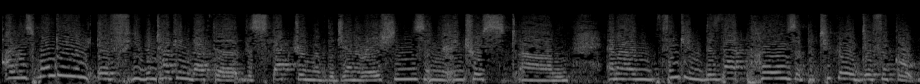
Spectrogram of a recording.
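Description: A woman's voice: on the high side, moderate pace, few pauses, music in the background, rough recording. A woman in the audience asking a long, thoughtful question with some hesitant phrasing. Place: conference room.

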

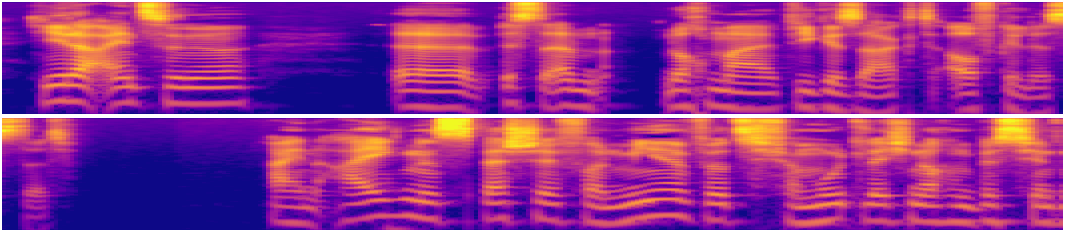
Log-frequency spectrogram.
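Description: A man hosting a live stream in casual, jokey chat. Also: mid-range voice.

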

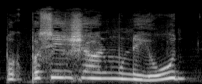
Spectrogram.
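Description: A woman playing a gentle, wistful child in a Filipino radio drama, plaintive and earnest. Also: high-pitched, measured pace, no room sound. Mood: gentle, consoling.

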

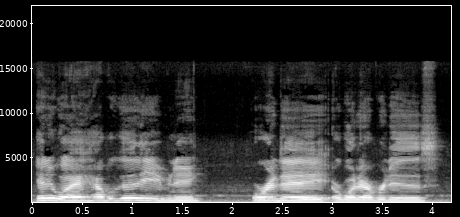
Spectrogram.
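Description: A woman's voice: medium pitch, little pitch movement, normal speed, muffled recording. Folksy lady rambling on a home video, repeats herself, bit of hum in the background. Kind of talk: casual chat to viewers. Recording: humming noisy amateur recording.

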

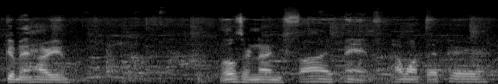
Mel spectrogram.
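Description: A man vlogging casually as he browses sneaker stores in a mall, talking slowly and musing to himself with lots of fillers. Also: medium pitch, flat delivery, music in the background. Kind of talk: casual walk-through commentary.

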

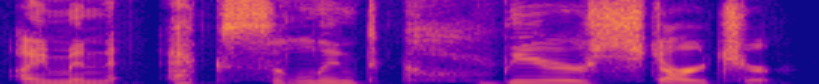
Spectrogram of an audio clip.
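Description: A man's voice: a little high, big pitch swings, slow, a bit bright, no echo, studio quality, voice pushed up, heavily acted. A man reading a storybook aloud and voicing a humble little hedgehog washerwoman who keeps bobbing and repeating polite phrases. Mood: eager, polite.

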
